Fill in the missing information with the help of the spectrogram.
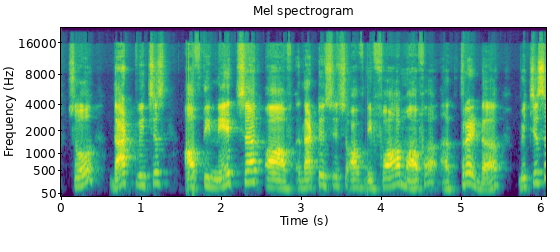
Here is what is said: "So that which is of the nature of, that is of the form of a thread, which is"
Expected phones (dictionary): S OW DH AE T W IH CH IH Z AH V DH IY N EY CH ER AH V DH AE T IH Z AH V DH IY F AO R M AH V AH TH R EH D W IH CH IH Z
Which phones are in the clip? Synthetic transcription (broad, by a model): S OW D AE T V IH CH IH Z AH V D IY N EY CH ER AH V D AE T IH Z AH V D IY F AO R M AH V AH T R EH D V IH CH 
